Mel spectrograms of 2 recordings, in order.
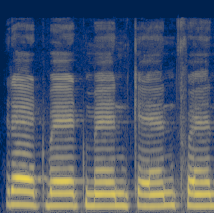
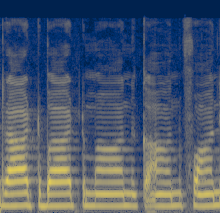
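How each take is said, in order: First: The vowel is the 'a' sound of cat. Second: The vowel is an open 'ah' sound. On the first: The speaker calls it right. "कैसे पढ़ना है बच्चों?" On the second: The speaker calls it wrong. "इस तरीके से इन words को नहीं पढ़ना है"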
